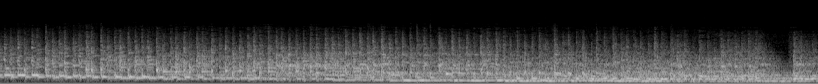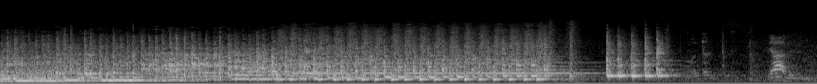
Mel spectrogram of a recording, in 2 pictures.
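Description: Drum kit tom-toms played in a fast single-stroke roll that moves down from the high toms to the floor tom and back up again. The roll stops short about fourteen seconds in, followed by a few separate strokes.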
